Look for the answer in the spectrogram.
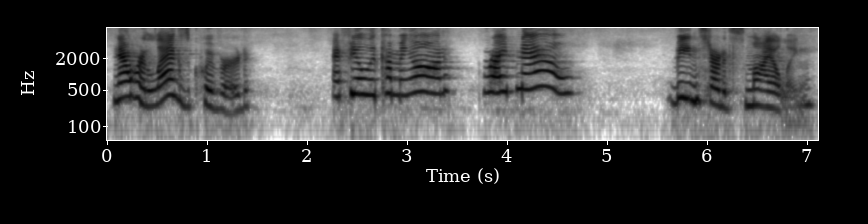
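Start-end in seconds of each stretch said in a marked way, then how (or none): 2.2-4.7 put-on high squeaky little girl; squeaky, as if something is coming over you. A narrator's reading. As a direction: squeak it out, pitched way up. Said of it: "Ivy said in a squeaky voice".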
